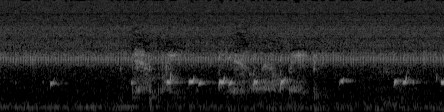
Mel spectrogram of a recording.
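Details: Guinea pig captured close for a no-talking ASMR piece: a quick series of tiny pure squeaks, about four a second in places, with brief pauses and light rustling under a constant soft hum.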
